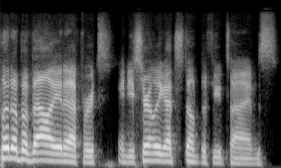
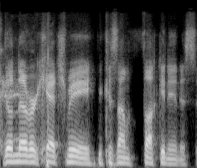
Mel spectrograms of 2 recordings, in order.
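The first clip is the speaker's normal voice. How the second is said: normal talking voice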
